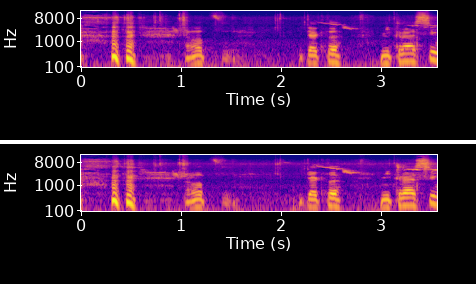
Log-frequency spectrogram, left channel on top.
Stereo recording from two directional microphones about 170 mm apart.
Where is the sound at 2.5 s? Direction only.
20° left (ahead or behind).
